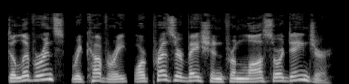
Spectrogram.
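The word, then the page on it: deliverance: uk dɪˈlɪvərəns; en-us dɪˈlɪvərəns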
